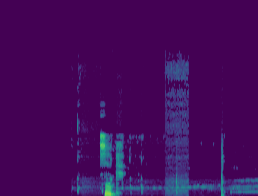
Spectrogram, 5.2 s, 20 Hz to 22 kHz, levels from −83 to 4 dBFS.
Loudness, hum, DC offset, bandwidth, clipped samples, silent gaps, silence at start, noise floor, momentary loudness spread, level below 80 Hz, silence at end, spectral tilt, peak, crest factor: -19 LUFS; none; under 0.1%; 15.5 kHz; under 0.1%; none; 2 s; -56 dBFS; 27 LU; -72 dBFS; 0.7 s; -3.5 dB/octave; -2 dBFS; 26 dB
